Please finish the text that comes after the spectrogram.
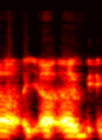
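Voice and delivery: normal talking voice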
